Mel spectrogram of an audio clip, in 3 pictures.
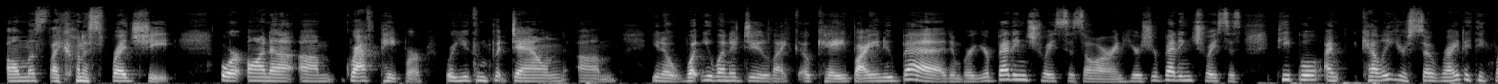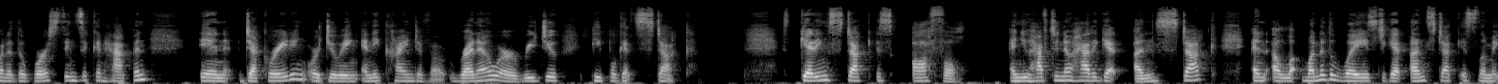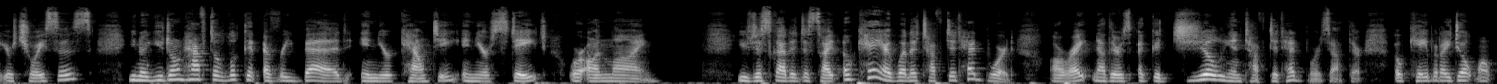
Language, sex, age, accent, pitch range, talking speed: English, female, 40-59, American, 155-185 Hz, 190 wpm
